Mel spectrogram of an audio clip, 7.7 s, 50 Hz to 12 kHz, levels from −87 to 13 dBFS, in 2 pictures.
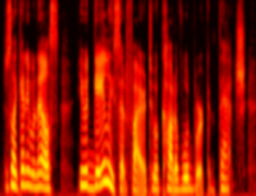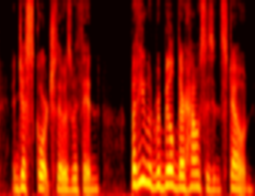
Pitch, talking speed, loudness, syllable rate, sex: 210 Hz, 235 wpm, -19 LUFS, 6.1 syllables/s, female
